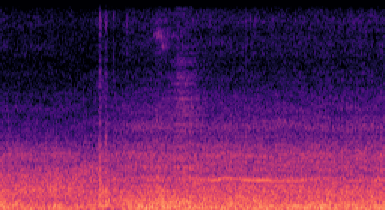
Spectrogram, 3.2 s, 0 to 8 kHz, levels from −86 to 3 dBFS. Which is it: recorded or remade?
recorded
